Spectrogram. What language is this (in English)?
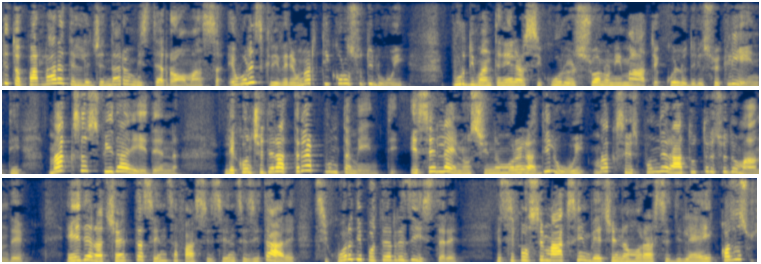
Italian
